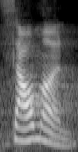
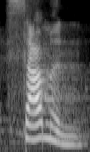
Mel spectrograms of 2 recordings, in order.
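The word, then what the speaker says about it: salmon: คำ ว่า South non สาว มัน แต่ ที่ จริง แล้ว นะ คะ เรา จะ อ่าน ออก เสียง เป็น zalman zalman อาเรา จะ ไม่ อ่าน ออก เสียง ตัว L นั่น เอง นะ คะ เนี่ย เรา จะ ไม่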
